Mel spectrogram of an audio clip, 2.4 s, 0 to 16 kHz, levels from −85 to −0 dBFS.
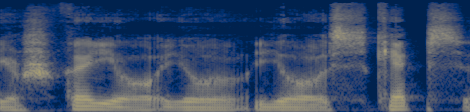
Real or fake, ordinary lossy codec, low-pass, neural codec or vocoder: fake; MP3, 64 kbps; 14.4 kHz; codec, 44.1 kHz, 2.6 kbps, SNAC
